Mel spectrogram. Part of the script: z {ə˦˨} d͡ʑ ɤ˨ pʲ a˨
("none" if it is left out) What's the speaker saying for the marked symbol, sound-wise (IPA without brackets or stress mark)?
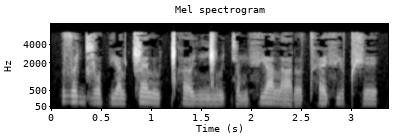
ə˦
